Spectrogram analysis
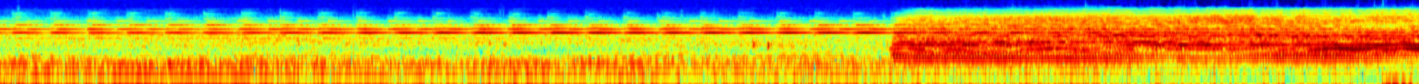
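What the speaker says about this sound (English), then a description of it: "Our day started bright and early with a southbound autorack train through the old Capitol Hill neighborhood of Oklahoma City." A southbound autorack freight train rumbles past nearby in Oklahoma City with a steady clatter, then a loud, sustained multi-tone horn blares and holds for several seconds.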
